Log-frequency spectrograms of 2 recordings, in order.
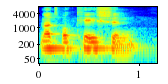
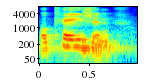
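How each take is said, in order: First: The middle consonant is a voiceless sh sound. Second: The middle consonant is a voiced zh sound. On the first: The speaker calls it wrong. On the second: The speaker calls it right. "sometimes it will come as jin"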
